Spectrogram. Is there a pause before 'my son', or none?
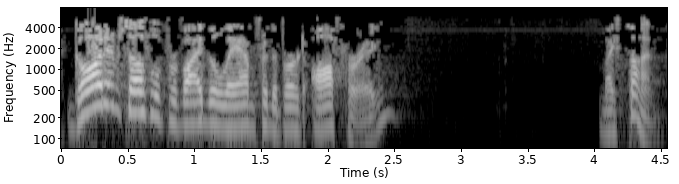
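pause. A pause sets off 'my son' as an address.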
